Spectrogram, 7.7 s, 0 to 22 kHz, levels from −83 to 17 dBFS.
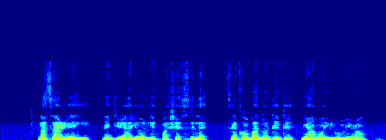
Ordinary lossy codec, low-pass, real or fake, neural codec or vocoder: AAC, 32 kbps; 19.8 kHz; real; none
